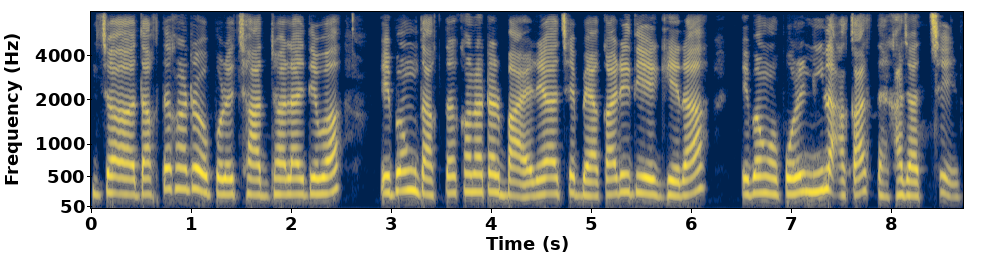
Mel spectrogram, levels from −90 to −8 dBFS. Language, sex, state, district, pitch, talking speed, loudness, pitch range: Bengali, female, West Bengal, Dakshin Dinajpur, 240 Hz, 90 wpm, -16 LUFS, 230-265 Hz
